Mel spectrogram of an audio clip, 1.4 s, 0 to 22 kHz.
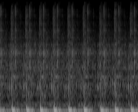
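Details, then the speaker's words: Honda CG125 with old fuel still in the tank and an uncleaned carburetor, running on a borrowed battery: slow, slightly uneven single-cylinder thump, about seven pulses a second; idle sounds a little low, possibly a gummed-up carburetor. "Still Idle sounds a little bit low, but yeah, as Kieran says, we've still got all fuel in there. The carburetor's not been cleaned, so that might be gummed up a little bit."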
